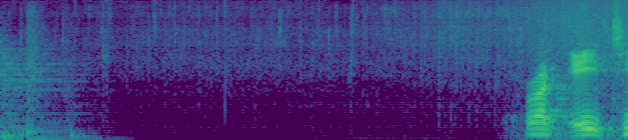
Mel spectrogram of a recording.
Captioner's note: sizzling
